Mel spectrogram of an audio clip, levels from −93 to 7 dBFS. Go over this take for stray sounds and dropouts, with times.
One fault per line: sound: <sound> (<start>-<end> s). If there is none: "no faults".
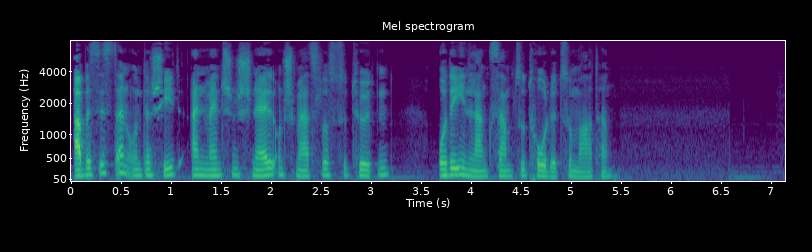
no faults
